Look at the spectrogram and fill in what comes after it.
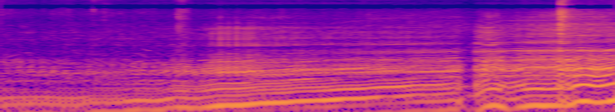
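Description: Car engine accelerating hard away, its revs climbing steadily, then a gear change about three and a half seconds in and the revs climbing again.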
